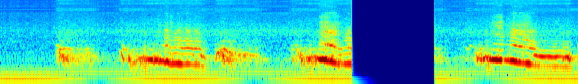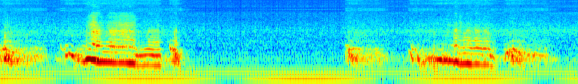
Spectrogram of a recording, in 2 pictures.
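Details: Wheezes heard in the chest.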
